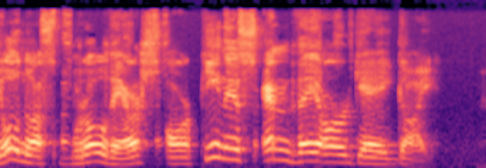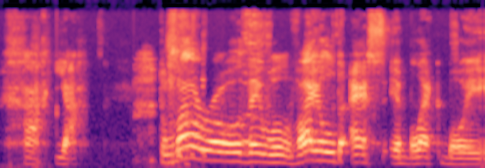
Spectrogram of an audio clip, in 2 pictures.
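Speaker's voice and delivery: attempted, fake German accent. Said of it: "when people asked me if you had a German voice".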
